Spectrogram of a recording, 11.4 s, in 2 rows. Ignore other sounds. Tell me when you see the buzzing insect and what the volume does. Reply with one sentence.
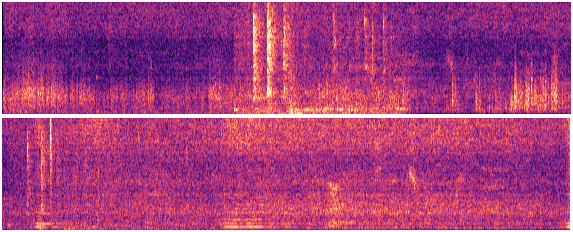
The buzzing insect can be heard from 0.0 to 11.3 s, getting louder.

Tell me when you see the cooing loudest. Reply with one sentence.
The volume of the cooing peaks at 3 seconds.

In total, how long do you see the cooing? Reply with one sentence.
The cooing can be heard for 5 seconds in total.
